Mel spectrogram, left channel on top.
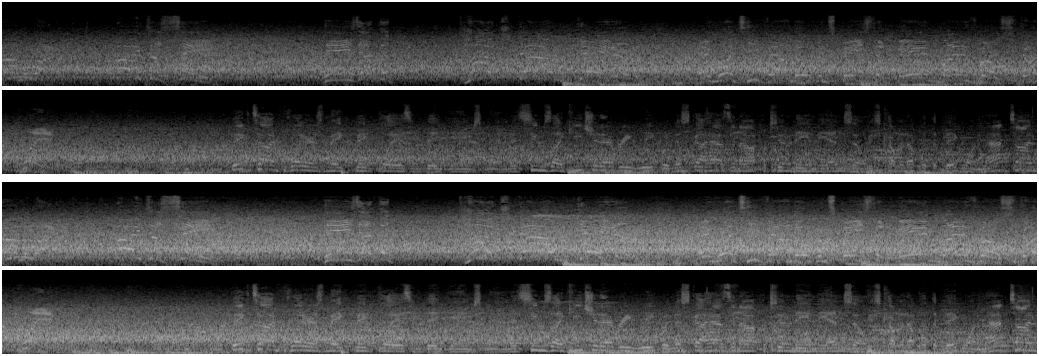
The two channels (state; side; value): quieter; left; 7.9 dB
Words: the right. Finds a seam. He's at the touchdown Gator. And once he found open space, the band might as well start playing. Big-time players make big plays in big games, man. It seems like each and every week when this guy has an opportunity in the end zone, he's coming up with the big one. That time,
